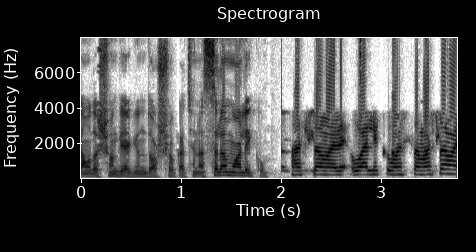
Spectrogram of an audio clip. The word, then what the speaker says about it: আসসালামু আলাইকুম: এড করতে পারেন ওয়াবারাকাতুহ কিন্তু এটাকে সালাম আলাইকুম অথবা সালাম আলাইকুম এভাবে যাচ্ছে তাইভাবে বলাটা ঠিক হবে না এটা আরবি উচ্চারণে গলত এবং এতেফুল মেসেজও মানুষের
